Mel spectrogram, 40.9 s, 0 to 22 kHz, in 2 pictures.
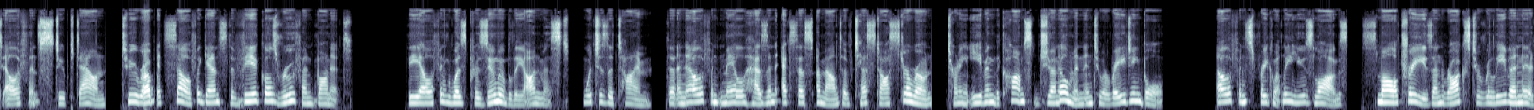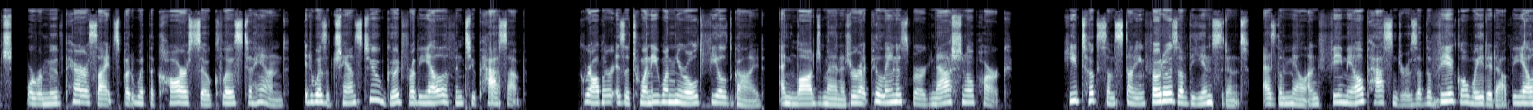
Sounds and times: Speech: 0.0s - 4.8s, 5.4s - 15.5s, 16.2s - 27.5s, 28.2s - 34.0s, 34.7s - 40.9s.

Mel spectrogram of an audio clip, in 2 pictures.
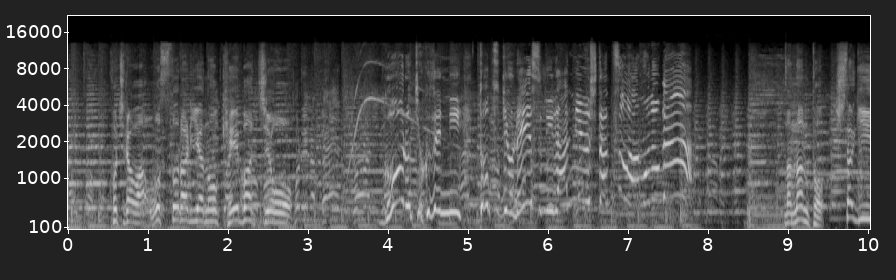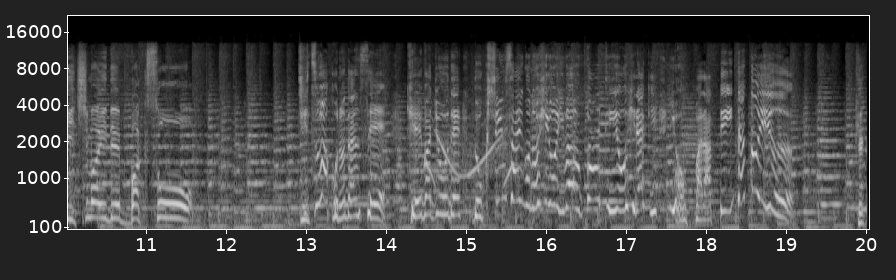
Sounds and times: Music: 0.0s - 20.0s.

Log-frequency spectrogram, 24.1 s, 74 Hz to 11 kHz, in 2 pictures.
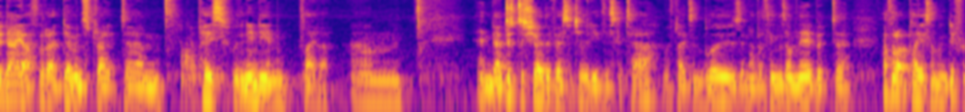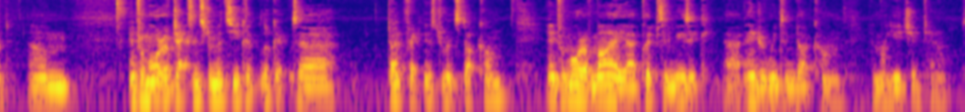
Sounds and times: Speech: 0.0s - 5.1s, 5.9s - 13.0s, 13.6s - 24.1s.

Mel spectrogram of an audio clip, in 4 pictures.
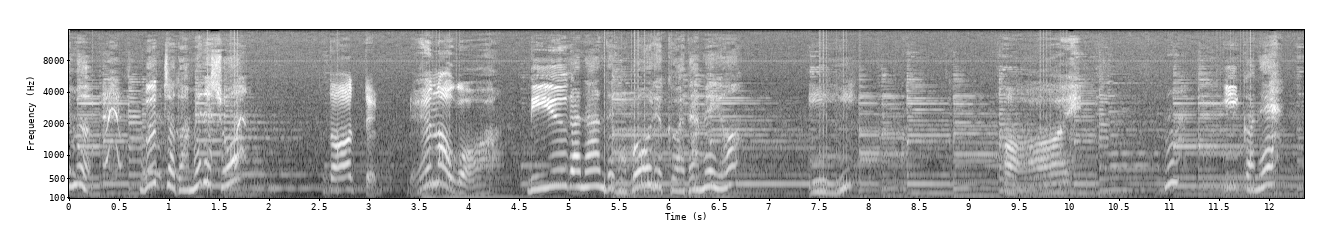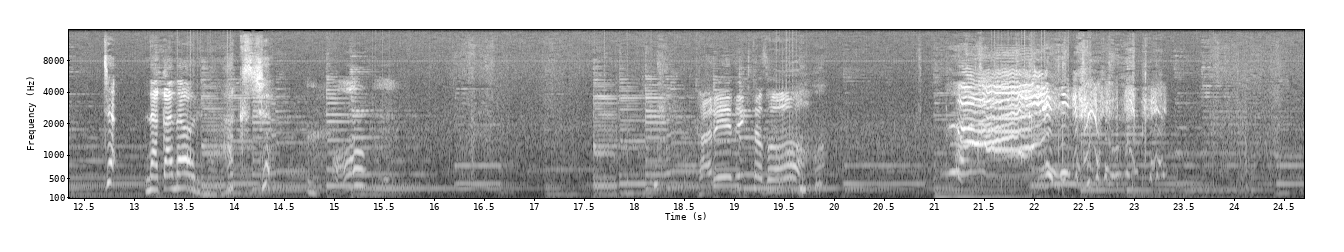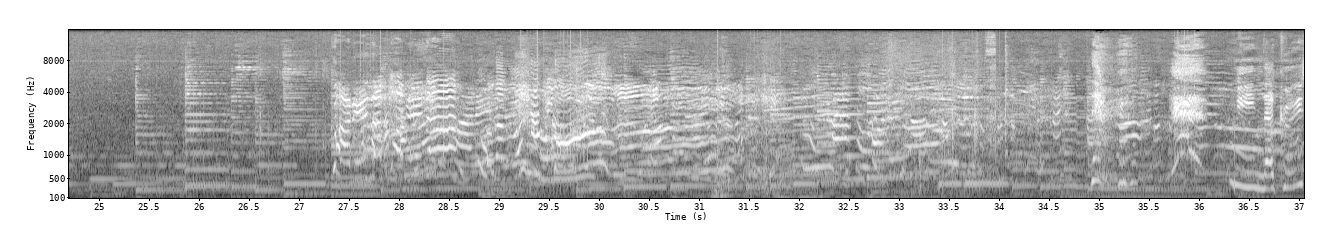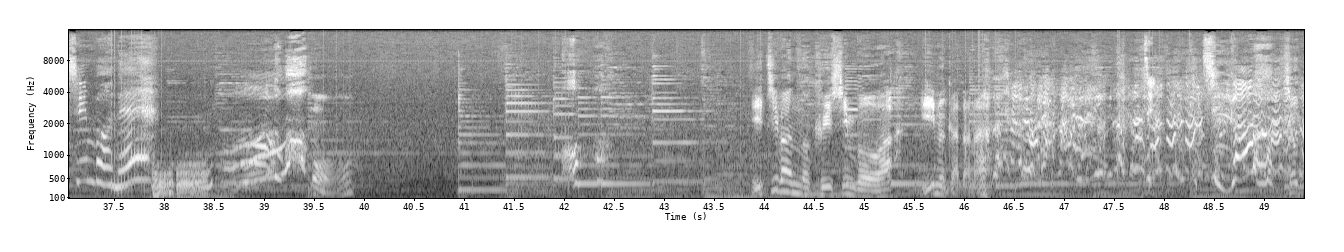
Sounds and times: Music: 0.0s - 49.4s.

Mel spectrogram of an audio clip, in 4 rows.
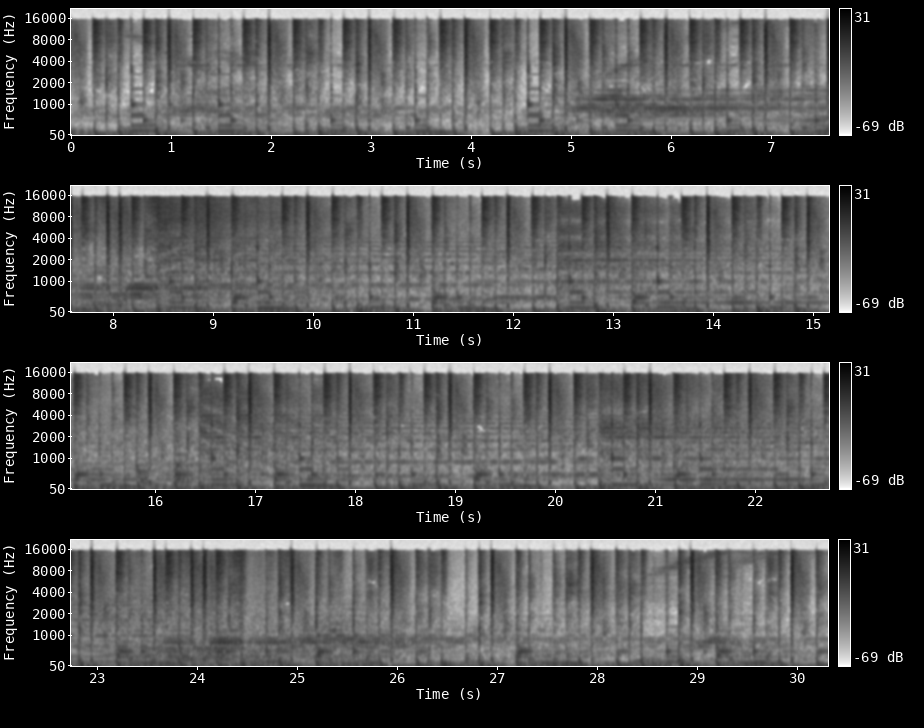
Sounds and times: Music: 0.0s - 30.3s.

